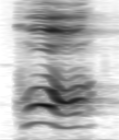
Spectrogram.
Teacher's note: So, there is no voicing during the occlusion, that is why it is called unvoiced plosive, unvoiced velar, unvoiced. Since VOT does not carry any aspiration, then it is called unaspirated sound. So, unvoiced, unaspirated, velar, plosive.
